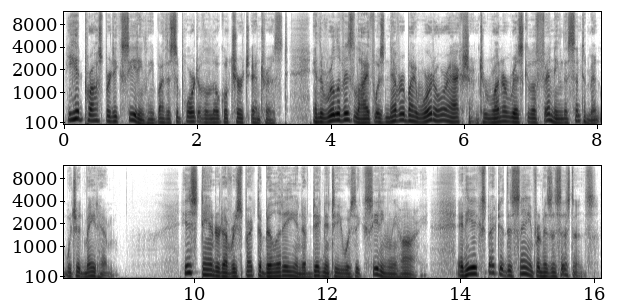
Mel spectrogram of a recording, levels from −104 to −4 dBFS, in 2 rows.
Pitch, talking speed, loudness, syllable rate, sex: 130 Hz, 200 wpm, -19 LUFS, 6.0 syllables/s, male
